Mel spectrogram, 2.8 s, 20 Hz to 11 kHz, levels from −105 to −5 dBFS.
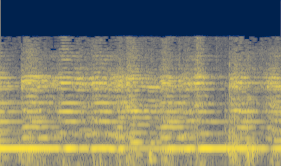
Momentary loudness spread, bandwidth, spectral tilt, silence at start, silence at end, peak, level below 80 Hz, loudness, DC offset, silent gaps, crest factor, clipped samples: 4 LU; 5.8 kHz; -10.5 dB/octave; 0 s; 0 s; 0 dBFS; -40 dBFS; -13 LUFS; under 0.1%; none; 12 dB; under 0.1%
